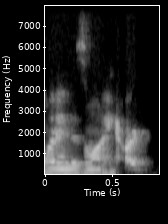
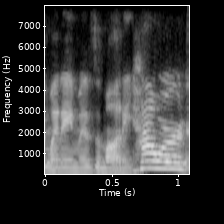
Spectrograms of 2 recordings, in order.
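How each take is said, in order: First: It is quiet and mumbled with little mouth movement. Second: It is spoken clearly at normal volume. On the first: This is how speech sounds when affected by the illness. The speaker calls it wrong. "So it was very low volume. You barely opened your mouth" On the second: This is how healthy speech sounds. The speaker calls it right. "instead of saying"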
